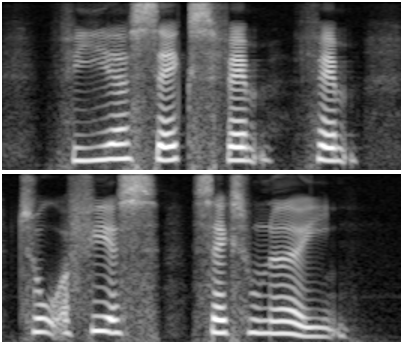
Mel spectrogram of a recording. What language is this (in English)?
Danish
